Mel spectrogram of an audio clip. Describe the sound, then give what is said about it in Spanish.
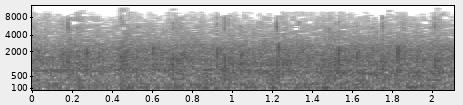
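Stadium crowd applause at a football match, an ovation for a player leaving the pitch: a thick, continuous wash of clapping from many spectators that stays steady throughout. “Gran ovación para Javi Moreno, asistente del segundo.”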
